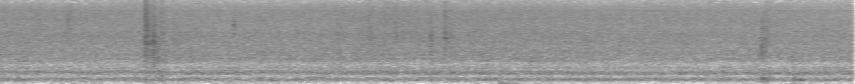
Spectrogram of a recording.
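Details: Honey bee colony in a garden hive during frame inspection: a constant layered buzzing hum, with a scrape near the start and a few dull knocks from handling.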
